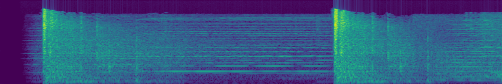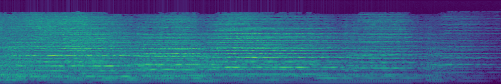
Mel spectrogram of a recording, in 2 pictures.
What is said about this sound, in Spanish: Ahí estuvo el presidente de Egipto, Abdel Fattah al-Sisi, y hubo cañonazos.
